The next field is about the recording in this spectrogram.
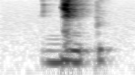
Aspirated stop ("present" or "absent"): absent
